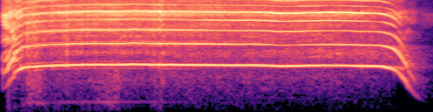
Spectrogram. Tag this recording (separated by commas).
Screaming, Human voice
